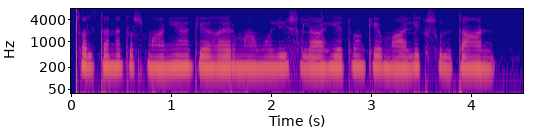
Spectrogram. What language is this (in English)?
Urdu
